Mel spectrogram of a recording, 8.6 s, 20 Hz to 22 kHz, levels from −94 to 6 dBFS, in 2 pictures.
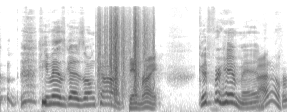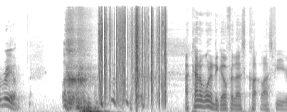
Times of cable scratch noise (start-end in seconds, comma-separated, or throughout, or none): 1.42-2.32, 5.76-6.81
